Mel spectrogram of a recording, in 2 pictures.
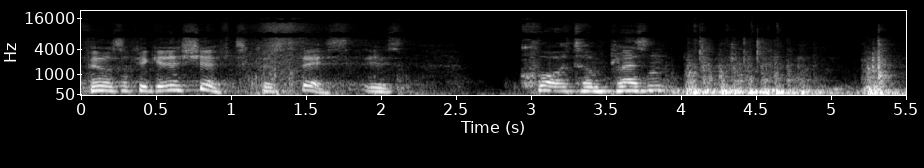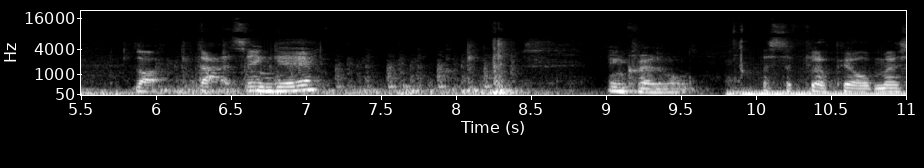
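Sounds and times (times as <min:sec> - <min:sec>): low steady hum: 0:09.8 - 0:11.0.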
